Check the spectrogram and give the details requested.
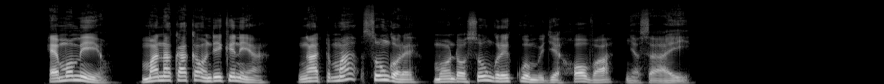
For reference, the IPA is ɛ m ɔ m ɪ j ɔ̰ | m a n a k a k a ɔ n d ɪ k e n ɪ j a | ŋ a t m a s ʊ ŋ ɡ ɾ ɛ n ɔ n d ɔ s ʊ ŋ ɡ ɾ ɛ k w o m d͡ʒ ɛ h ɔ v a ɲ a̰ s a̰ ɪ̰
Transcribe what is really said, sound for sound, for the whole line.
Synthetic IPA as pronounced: ɛ m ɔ m ɪ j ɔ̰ | m a n a k a k a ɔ n d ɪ k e n ɪ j a | ŋ a t m a s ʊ ŋ ɡ ɾ ɛ m ɔ n d ɔ s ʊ ŋ ɡ ɾ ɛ k w o m d͡ʒ ɛ h ɔ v a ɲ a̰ s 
